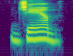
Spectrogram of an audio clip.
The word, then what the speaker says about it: jam: Okay Jam Jam okay sometimes I hear uh people pronounce the J sound almost like a z HR somewhere and there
